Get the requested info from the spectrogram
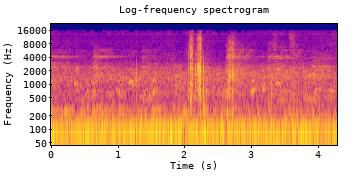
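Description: Golf clubs handled in a golf bag: a few faint clicks and knocks, the clearest a pair about two seconds in, over a low steady rumble.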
